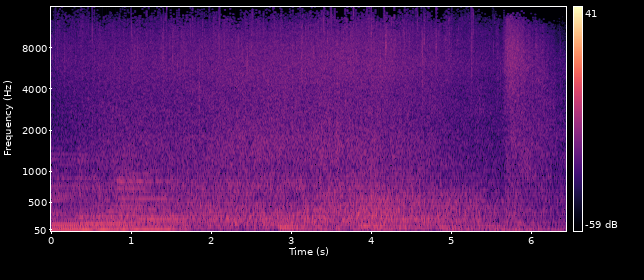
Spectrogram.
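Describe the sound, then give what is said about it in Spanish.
Steady, heavy rain pours down onto a rain-flooded street with water running along the gutter, a dense continuous hiss with a deep rumble underneath in the opening seconds, loud with no voices. “El terror comenzó con un barco de papel que flotaba a lo largo del arroyo de una calle anegada de lluvia.”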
